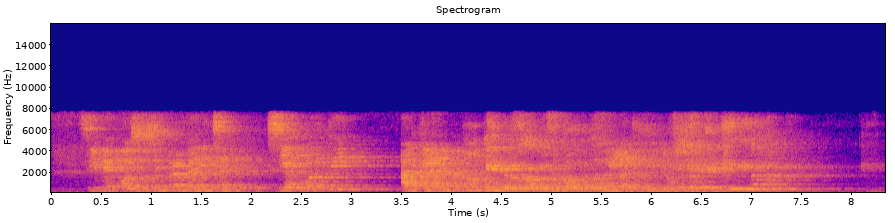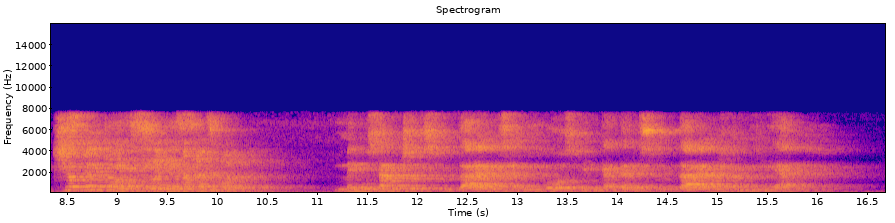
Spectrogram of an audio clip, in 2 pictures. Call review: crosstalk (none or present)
present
